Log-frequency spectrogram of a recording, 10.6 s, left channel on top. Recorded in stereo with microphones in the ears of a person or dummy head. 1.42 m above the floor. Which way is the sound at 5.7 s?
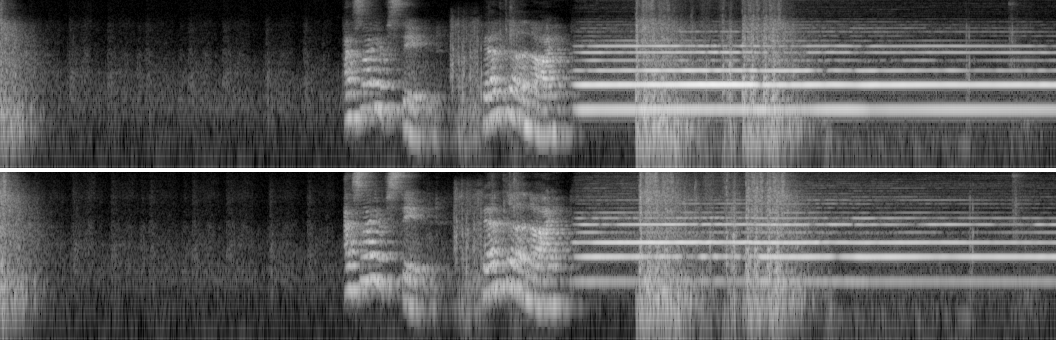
55° right (ahead or behind).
